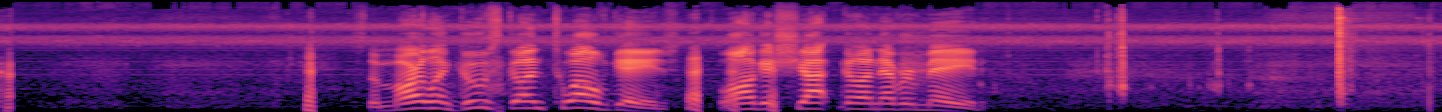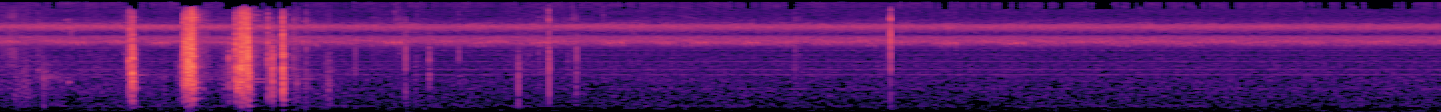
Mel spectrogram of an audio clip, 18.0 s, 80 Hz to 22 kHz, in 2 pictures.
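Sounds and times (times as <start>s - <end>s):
crickets chirring: 0.0s - 18.0s
sharp clicks: 6.8s - 8.6s, 9.8s - 11.8s.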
